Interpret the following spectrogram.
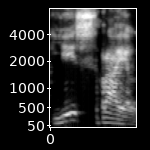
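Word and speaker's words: ישראל: dia bacanya S ya Ini namanya spa silent Jadi kalau dia spa silent jadi Sin jadi S ya jadi S ini ya ahah ini terus ini ada Res Res itu dikasih kamat jadi dia bacanya ra nah terus ini alep ya ingat alef silent tapi dikasih dia Sere dia jadi e ya jadi bacanya yisrael Ya Bene yisrael ya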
